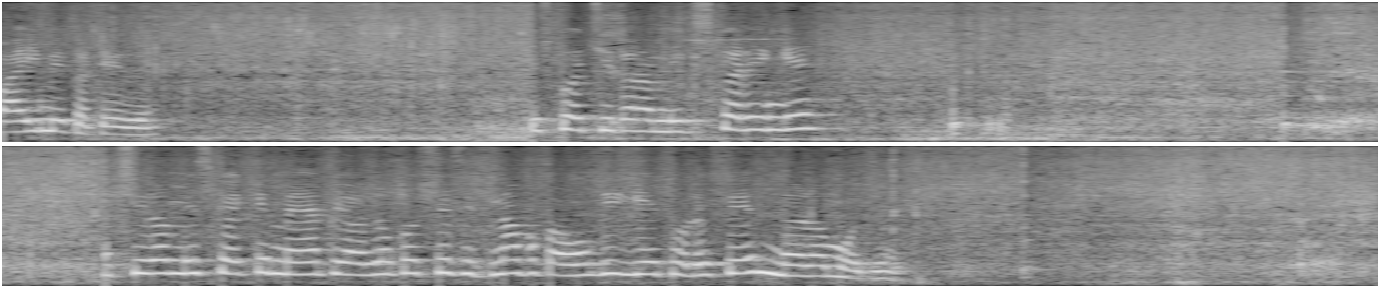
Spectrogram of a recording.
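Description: Onions sizzle steadily in hot oil.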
